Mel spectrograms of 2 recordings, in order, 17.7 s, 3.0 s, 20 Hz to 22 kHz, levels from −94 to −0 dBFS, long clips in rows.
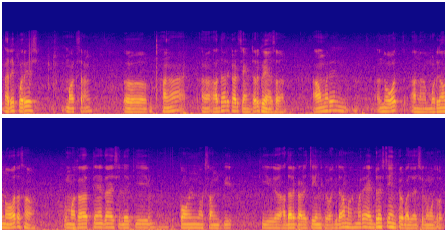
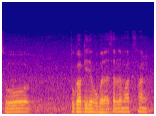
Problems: none marked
